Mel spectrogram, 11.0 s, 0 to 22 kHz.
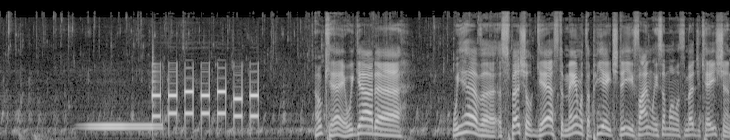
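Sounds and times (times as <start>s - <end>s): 
steady telephone dial tone: 1.2s - 3.9s
speech: 4.7s - 6.2s, 6.8s - 10.9s.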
